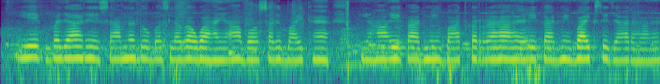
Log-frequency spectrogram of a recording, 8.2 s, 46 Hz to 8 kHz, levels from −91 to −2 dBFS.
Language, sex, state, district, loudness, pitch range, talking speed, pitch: Hindi, male, Bihar, West Champaran, -18 LUFS, 210-220 Hz, 210 wpm, 215 Hz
